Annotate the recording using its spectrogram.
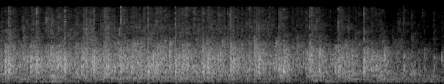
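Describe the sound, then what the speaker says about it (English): Conference audience at FOSDEM 2020 applauding to welcome a speaker, a sustained even burst of many hands clapping that fades slightly toward the end, with no talk over it. "please give a warm welcome and round of applause"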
